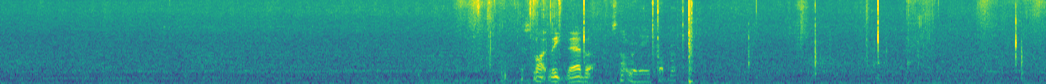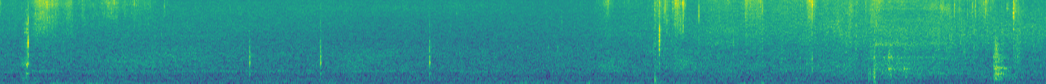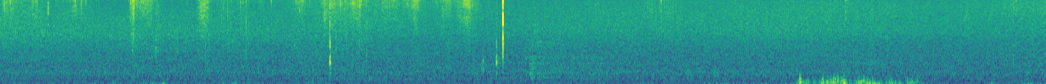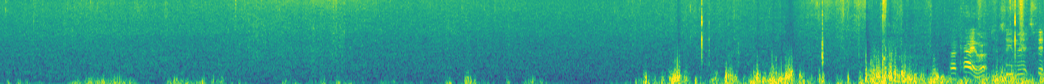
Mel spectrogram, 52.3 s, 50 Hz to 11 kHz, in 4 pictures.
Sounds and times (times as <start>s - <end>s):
Rustling leaves: 0.0s - 52.2s.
